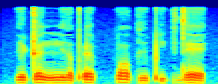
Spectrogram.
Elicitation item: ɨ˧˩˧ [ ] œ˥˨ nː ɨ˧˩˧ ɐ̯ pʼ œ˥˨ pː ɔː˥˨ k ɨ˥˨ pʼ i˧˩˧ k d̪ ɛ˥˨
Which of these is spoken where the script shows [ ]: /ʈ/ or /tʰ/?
ʈ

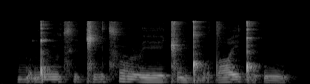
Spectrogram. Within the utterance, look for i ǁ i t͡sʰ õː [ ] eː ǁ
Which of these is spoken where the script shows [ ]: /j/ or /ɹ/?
ɹ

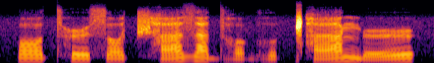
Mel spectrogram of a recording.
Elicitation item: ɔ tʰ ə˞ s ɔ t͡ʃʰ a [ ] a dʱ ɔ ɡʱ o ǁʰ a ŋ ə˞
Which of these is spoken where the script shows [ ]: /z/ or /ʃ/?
z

